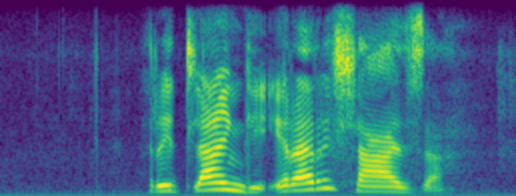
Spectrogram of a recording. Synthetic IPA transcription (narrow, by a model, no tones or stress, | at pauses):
rit͡ɬʼaŋɡʱiʔiɾariɬaːza̰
